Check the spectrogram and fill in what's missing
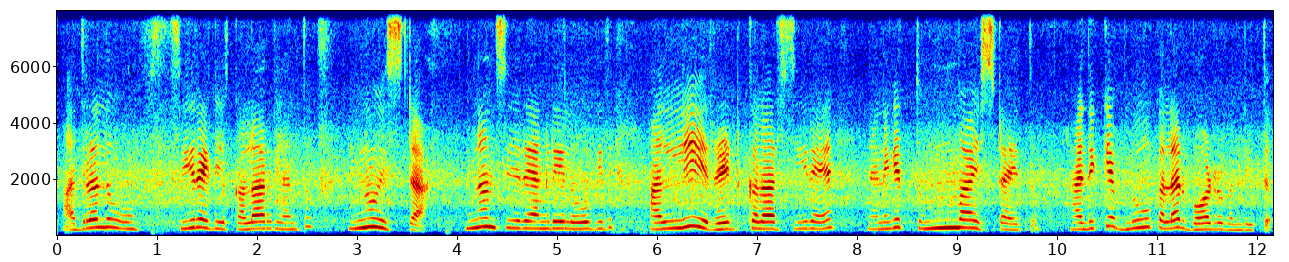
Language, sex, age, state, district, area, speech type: Kannada, female, 30-45, Karnataka, Kolar, urban, spontaneous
